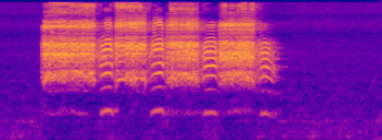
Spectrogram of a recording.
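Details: White-bellied caique giving one harsh, noisy screech of just over a second, pulsed into about five rapid rasping segments, loud and shrill against a quiet background.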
